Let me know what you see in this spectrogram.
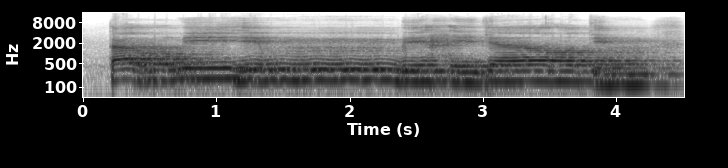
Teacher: mim sukun bertemu dengan huruf ba itu namanya Ikhfa Syafawi ya cara pengucapannya adalah mim tampak samar disertai dengan ghunah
